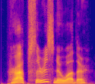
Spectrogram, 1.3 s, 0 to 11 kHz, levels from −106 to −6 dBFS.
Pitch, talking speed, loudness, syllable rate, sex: 190 Hz, 235 wpm, -20 LUFS, 7.5 syllables/s, female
